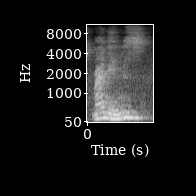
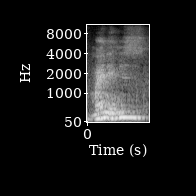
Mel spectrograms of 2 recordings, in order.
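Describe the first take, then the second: No difference in how they are said.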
